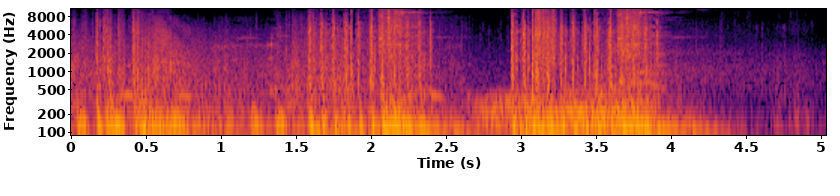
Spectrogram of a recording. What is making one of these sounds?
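Automatic gunfire rattles in rapid bursts in a video game.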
